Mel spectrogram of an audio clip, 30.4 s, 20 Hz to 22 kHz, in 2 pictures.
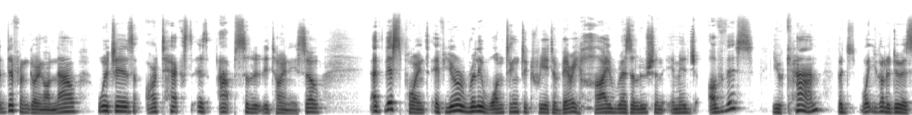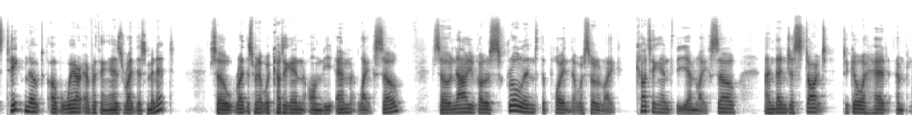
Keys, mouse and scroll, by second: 0.9 click, 4.3 click, 11.5 middle click, 14.8 click, 21.8 click, 22.7 scroll up 1, 24.1 scroll down 1, 24.5 scroll up 1.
